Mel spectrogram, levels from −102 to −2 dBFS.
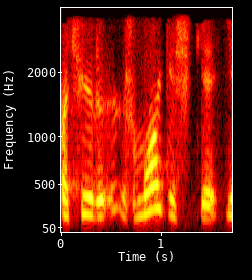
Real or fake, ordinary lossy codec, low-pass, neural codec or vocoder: real; MP3, 32 kbps; 3.6 kHz; none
